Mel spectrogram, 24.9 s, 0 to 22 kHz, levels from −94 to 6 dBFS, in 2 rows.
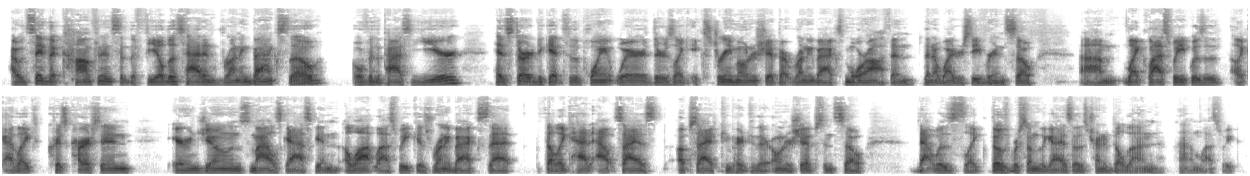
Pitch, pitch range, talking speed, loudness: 95 Hz, 90-105 Hz, 225 wpm, -20 LUFS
